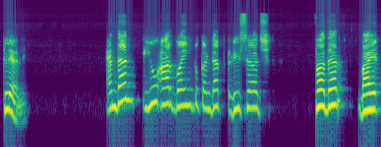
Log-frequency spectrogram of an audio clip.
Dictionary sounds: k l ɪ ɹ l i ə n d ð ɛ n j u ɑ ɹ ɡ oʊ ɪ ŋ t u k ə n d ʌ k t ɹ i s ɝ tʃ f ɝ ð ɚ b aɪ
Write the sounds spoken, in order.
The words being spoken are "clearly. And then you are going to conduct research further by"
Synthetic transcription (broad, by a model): k l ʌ ɹ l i ə n d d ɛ n j u ɑ ɹ ɡ oʊ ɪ ŋ t u k ə n d ʌ k t ɹ i s ɝ tʃ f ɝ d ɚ b aɪ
